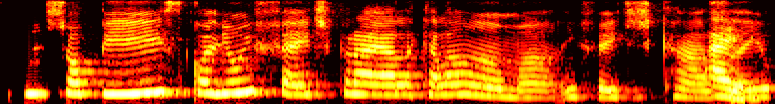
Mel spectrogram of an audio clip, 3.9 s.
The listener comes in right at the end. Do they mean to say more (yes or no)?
no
